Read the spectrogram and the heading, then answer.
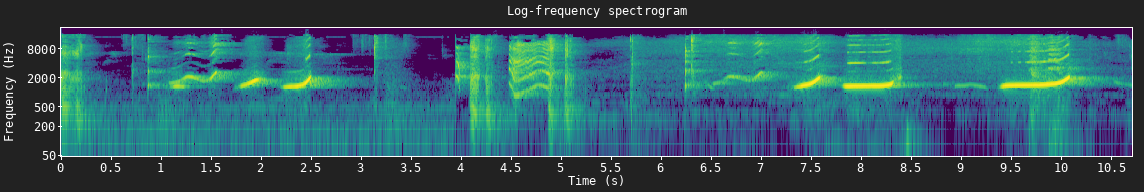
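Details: Talking pet parrot, held as a house pet, giving a series of clear rising whistles, each sweeping up sharply at the end, mixed with short harsh chattering bursts and a few brief speech-like sounds in a quiet indoor setting.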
